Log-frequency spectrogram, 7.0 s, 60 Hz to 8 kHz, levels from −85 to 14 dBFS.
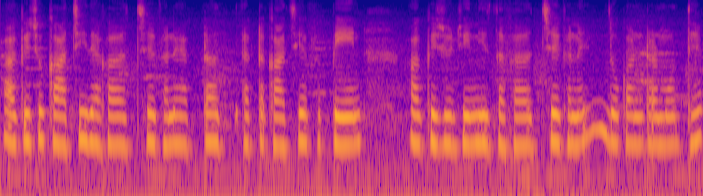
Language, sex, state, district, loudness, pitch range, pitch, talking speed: Bengali, female, West Bengal, Purulia, -17 LUFS, 220-230 Hz, 225 Hz, 160 wpm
